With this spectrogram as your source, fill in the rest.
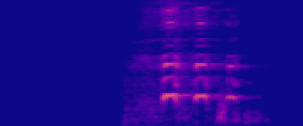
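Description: A man laughs briefly.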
